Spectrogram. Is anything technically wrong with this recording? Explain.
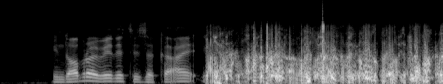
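Yes. From 2.05 s to the end at 4.44 s, just after "dobro je vedeti zakaj", there is a codec payload misread. The AMR bits are unpacked with the wrong layout, which fits octet-aligned frames being read as bandwidth-efficient ones. The decoder places every field wrongly, so the speech becomes garbled noise and warble that barely follows it. Before this point, the AMR wideband (HD Voice) coding sounds clear, consistent with about 12.65 kbit/s.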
